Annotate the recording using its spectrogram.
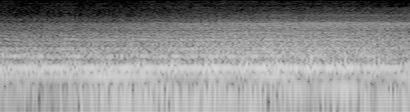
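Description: Documentary background music: a steady held drone chord over a deep low rumble.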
